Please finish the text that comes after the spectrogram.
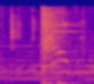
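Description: A cartoon cat in South Park: The Stick of Truth gives a single drawn-out meow, a close, rising then falling cry that stands alone over a steady background music bed.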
